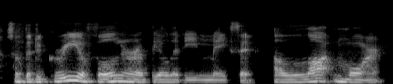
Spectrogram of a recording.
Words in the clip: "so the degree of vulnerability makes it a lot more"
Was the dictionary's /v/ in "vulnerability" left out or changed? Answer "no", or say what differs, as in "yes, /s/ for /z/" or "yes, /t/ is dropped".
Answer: no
